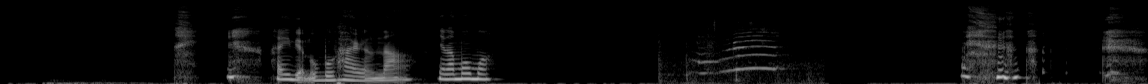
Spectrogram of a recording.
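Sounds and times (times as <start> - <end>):
speech: 2.8 - 5.0
white blue-eyed hard-of-hearing Maine Coon cat meowing loudly: 6.8 - 8.0.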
